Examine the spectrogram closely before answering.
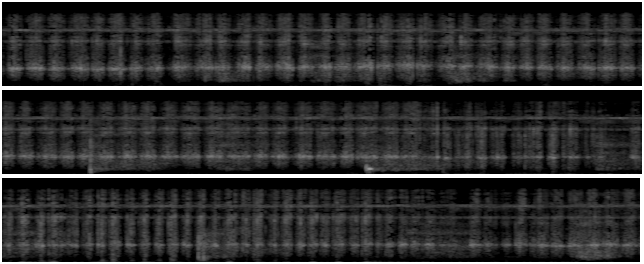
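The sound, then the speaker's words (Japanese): Polishing by rubbing: many rapid, even scratchy strokes repeat steadily in a dense swishing rhythm throughout, with no voices. “慣れておりませんので、もしも変なところを磨いてましたら教えてくださいね。”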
